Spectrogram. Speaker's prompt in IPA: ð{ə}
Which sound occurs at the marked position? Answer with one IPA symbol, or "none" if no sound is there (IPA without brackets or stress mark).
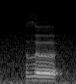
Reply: ə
